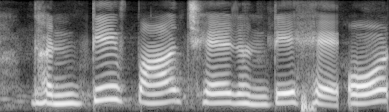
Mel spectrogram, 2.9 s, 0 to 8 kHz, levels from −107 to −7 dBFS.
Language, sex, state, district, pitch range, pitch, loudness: Hindi, female, Uttar Pradesh, Etah, 240-290 Hz, 255 Hz, -18 LUFS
